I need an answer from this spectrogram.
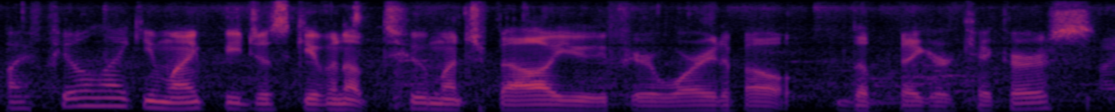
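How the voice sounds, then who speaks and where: Low-pitched man analyzing poker hands. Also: moderate pace, a little hiss or hum. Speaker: poker commentator. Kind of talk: analytical live poker commentary.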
